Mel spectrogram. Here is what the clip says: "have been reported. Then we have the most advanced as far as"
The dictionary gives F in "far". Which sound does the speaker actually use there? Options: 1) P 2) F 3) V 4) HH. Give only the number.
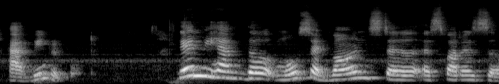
2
